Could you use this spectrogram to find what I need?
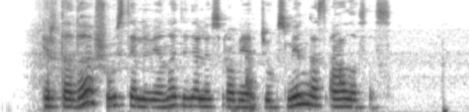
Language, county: Lithuanian, Alytus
